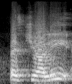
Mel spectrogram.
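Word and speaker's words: Pacioli: इसे सर्वप्रथम हमारे लेखांकन के जनक , लूका पैसिओली द्वारा प्रस्तुत किया गया था; यह एक इतालवी शब्द है, इसलिए इसका उच्चारण पैसिओली है।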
